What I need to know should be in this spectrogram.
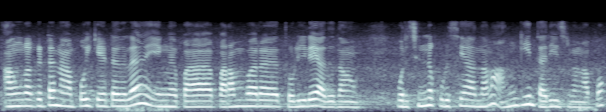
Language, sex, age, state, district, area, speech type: Tamil, female, 30-45, Tamil Nadu, Thoothukudi, urban, spontaneous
